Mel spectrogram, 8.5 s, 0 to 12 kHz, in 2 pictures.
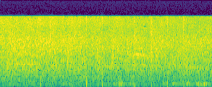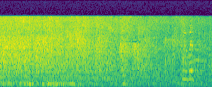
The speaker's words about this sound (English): So, and this is our last song. And isn't it amazing? In 1 week, we've written 4 songs. These songs are brand new. So give all these young folks and teachers a round of applause.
